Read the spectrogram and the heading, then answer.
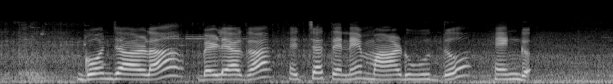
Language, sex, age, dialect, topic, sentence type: Kannada, female, 18-24, Dharwad Kannada, agriculture, question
